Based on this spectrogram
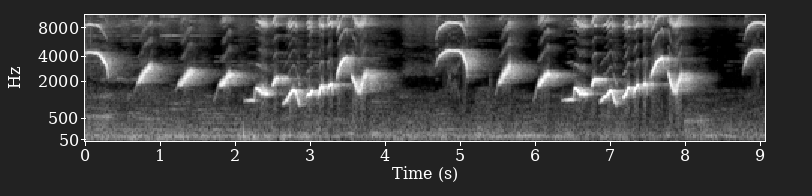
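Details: White-rumped shama (murai batu) song played as a lure to provoke other birds to sing: loud, varied whistled phrases of rising and arched sweeping notes. They come in clustered bursts separated by short pauses, with thin high notes mixed in.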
